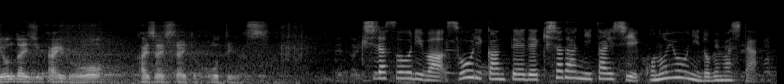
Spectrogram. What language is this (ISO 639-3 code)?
jpn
